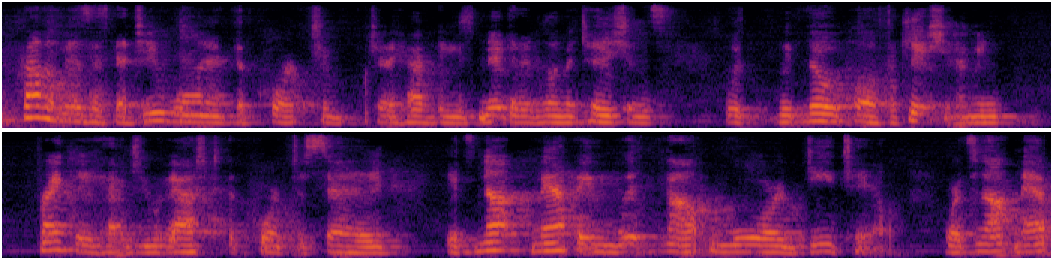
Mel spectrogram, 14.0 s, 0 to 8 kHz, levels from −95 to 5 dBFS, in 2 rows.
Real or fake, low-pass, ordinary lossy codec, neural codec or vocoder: fake; 7.2 kHz; AAC, 48 kbps; codec, 44.1 kHz, 2.6 kbps, DAC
